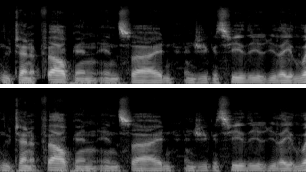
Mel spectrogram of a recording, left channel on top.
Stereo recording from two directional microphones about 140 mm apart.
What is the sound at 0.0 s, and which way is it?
Speech, 30° left (ahead or behind).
